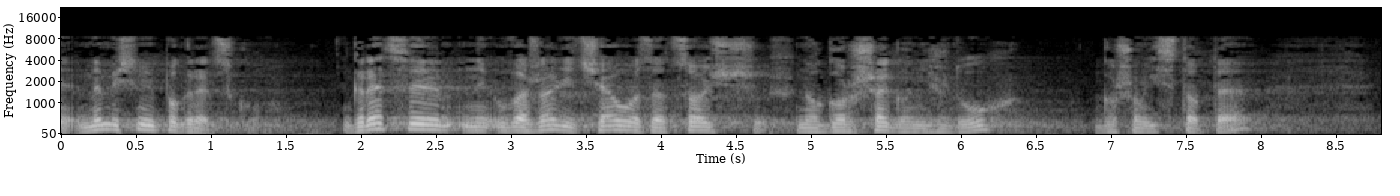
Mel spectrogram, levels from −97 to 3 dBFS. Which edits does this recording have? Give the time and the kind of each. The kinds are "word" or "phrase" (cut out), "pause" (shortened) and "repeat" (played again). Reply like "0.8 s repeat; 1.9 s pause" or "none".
1.8 s pause; 6.8 s pause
